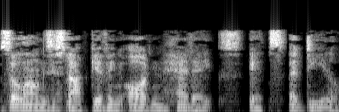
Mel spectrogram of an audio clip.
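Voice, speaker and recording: A man puts on a growling, breathy character voice. He speaks at a moderate pace and medium pitch. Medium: read story. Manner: warm, teasing.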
